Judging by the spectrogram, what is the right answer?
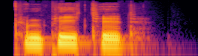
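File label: "competed", British English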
